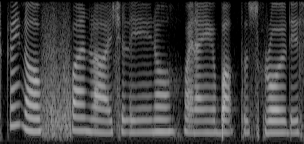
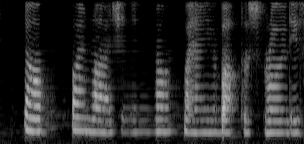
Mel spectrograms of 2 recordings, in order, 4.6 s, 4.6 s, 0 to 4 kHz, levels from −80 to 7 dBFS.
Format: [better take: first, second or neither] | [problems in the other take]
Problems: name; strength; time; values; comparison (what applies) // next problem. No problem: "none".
first | noise reduction (neural mask model DeepFilterNet 3)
